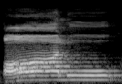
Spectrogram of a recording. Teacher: قاف کو قلقلے کے ساتھ ادا کیجیے.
